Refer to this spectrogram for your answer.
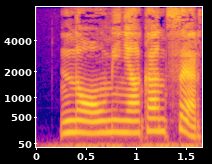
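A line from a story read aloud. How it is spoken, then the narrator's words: Exclaiming. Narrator (Russian): воскликнула Алина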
